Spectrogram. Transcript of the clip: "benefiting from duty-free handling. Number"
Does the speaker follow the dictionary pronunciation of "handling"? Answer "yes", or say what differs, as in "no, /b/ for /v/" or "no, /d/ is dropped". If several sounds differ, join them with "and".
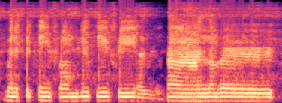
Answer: no, /l/ is dropped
